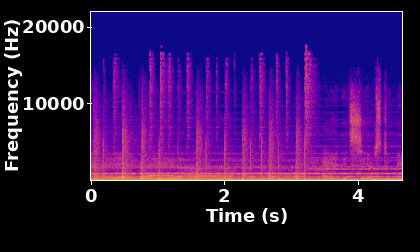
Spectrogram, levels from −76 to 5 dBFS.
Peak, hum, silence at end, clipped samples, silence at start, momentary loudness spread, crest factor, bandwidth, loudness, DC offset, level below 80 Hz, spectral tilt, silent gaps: -2 dBFS; none; 0 s; under 0.1%; 0 s; 3 LU; 16 dB; 18 kHz; -18 LUFS; 10%; -32 dBFS; -5.5 dB/octave; none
